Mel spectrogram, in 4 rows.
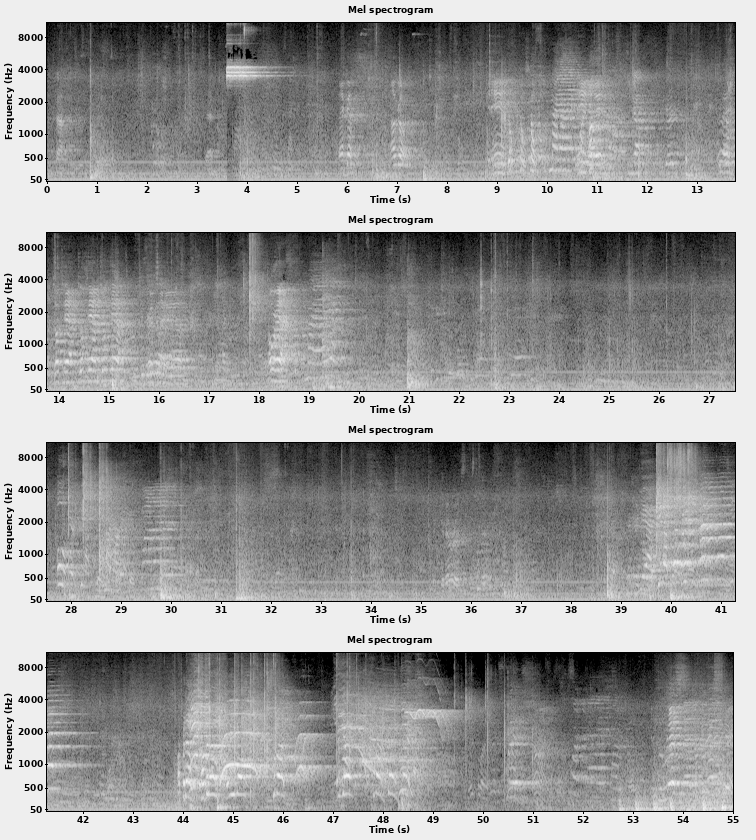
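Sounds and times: room hum: 0:00.0 - 0:55.0
people shouting: 0:44.0 - 0:49.4.

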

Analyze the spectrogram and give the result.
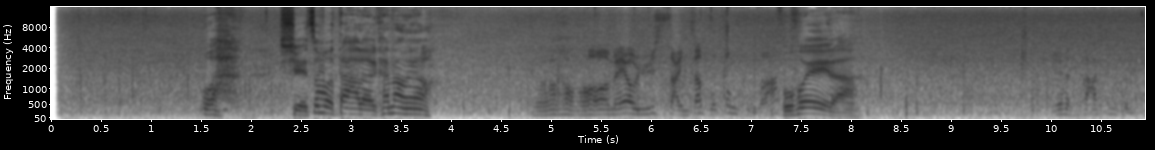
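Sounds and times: snow pattering hiss: 0:00.1 - 0:10.9.

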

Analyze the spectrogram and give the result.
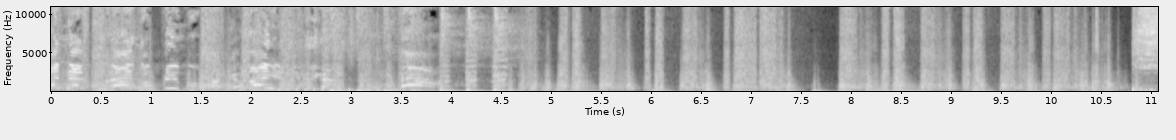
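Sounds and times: brass band music: 0:00.0 - 0:11.0.

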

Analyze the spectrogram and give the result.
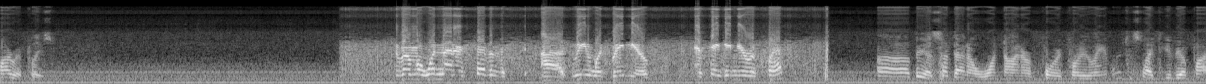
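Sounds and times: propeller plane engine drone: 0:00.0 - 0:12.0
radio hiss: 0:03.4 - 0:08.3.

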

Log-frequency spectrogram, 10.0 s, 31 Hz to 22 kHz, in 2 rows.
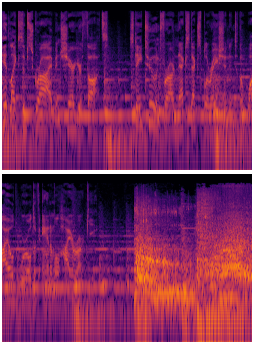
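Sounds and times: big cats roaring: 0:07.6 - 0:10.0.

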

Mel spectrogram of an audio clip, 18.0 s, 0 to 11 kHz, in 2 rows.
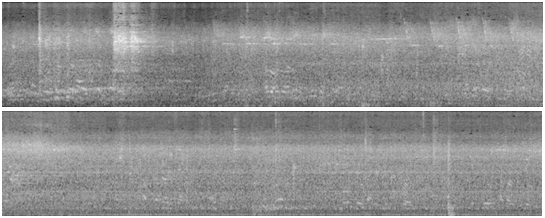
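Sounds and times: murmur of crowd voices: 0:00.0 - 0:18.0
car engine idling: 0:03.3 - 0:18.0.

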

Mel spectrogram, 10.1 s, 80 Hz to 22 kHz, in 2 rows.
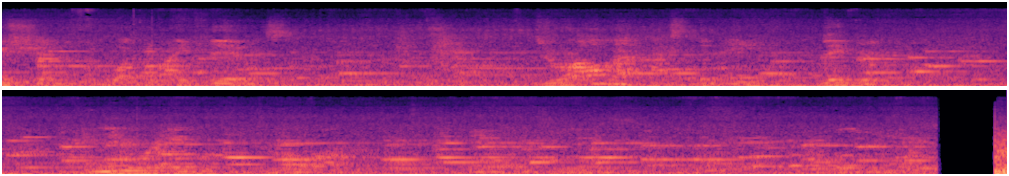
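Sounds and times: light melody of high notes: 0:00.0 - 0:09.7.

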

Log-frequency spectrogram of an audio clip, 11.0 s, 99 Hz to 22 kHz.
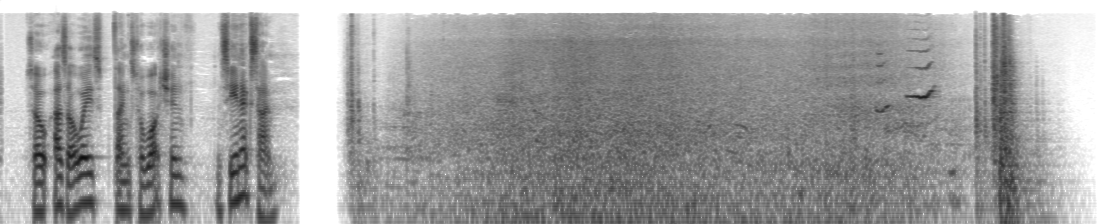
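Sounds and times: door shutting: 0:03.4 - 0:05.7, 0:07.0 - 0:10.6
ocean surf washing: 0:03.8 - 0:09.7.

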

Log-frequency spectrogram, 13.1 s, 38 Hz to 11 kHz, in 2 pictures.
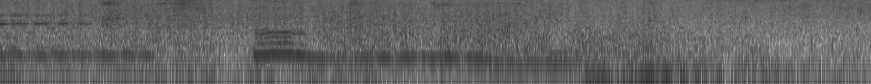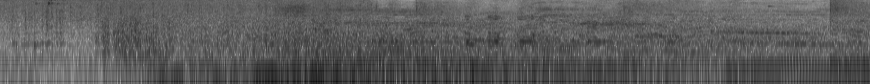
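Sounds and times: rain falling: 0:00.0 - 0:12.2
rolling rumble of thunder: 0:07.2 - 0:11.5.

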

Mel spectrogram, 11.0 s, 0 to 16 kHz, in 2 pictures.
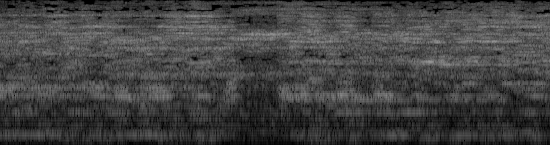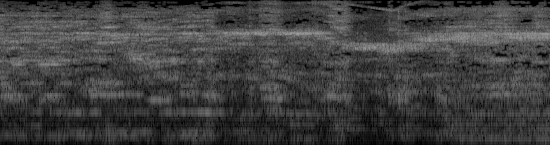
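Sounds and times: angle grinder grinding metal: 0:00.0 - 0:11.0.

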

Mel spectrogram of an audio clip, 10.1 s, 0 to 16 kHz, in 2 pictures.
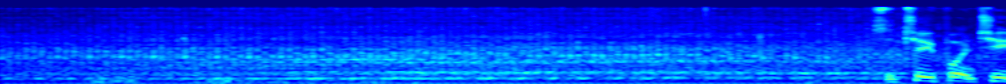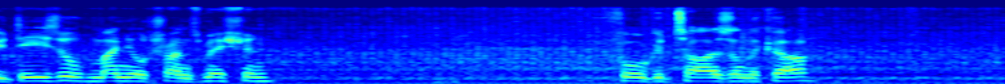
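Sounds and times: diesel engine idling: 0:00.0 - 0:10.0.

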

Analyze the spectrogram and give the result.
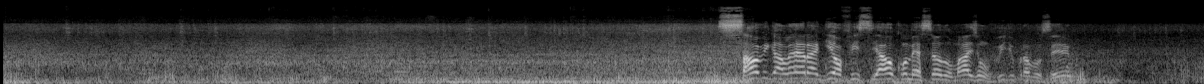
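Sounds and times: passing cars: 0:00.0 - 0:12.0
vehicle engine low hum: 0:00.0 - 0:12.0.

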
